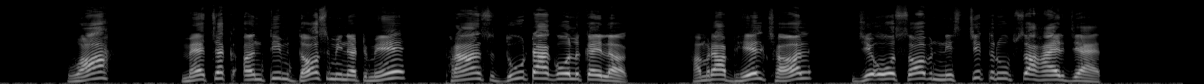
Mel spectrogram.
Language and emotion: Maithili, surprised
